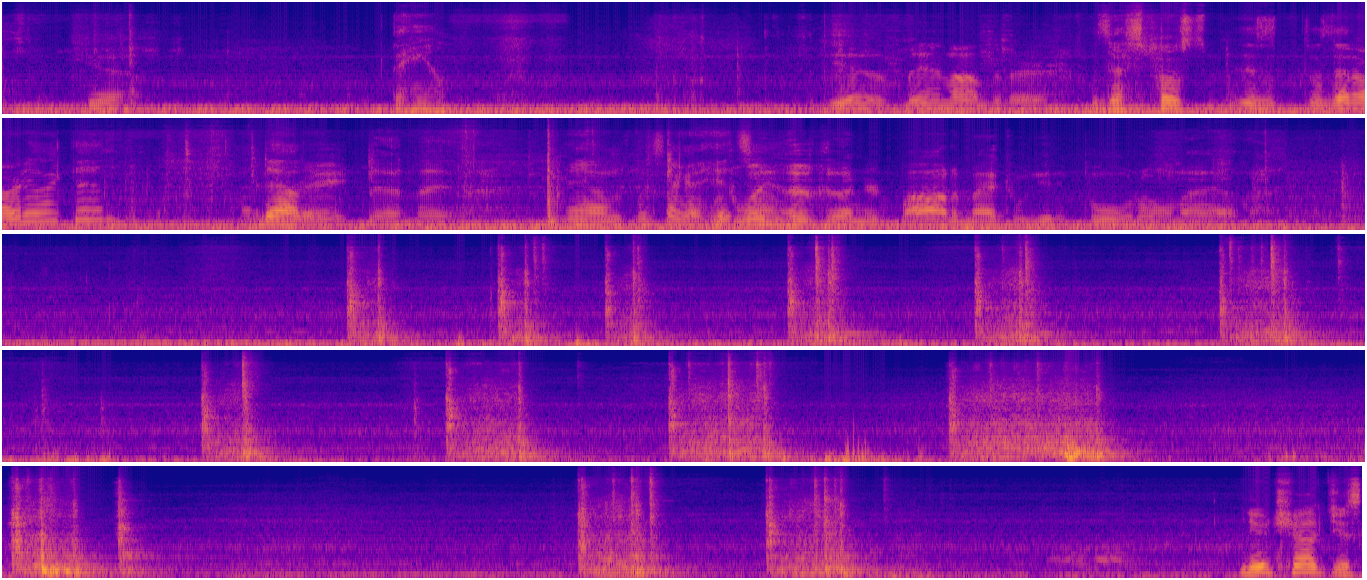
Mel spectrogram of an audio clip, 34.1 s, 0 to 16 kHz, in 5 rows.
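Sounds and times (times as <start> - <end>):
vehicle engine running low: 0.0 - 34.0
short creaks and clunks: 7.3 - 10.3, 13.1 - 24.5, 25.2 - 26.3, 30.1 - 32.0.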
